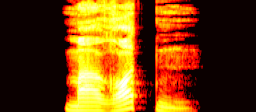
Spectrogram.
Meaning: plural of Marotte
- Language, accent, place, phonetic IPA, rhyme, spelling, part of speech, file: German, Germany, Berlin, [maˈʁɔtn̩], -ɔtn̩, Marotten, noun, De-Marotten.ogg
